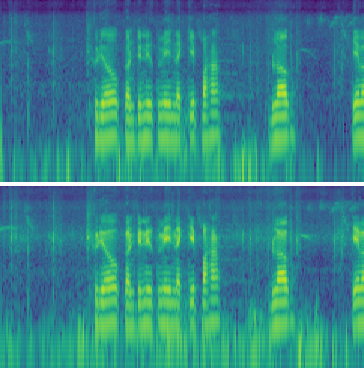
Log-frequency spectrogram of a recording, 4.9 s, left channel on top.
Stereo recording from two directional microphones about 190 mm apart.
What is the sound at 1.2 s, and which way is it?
Speech, centre (ahead or behind).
